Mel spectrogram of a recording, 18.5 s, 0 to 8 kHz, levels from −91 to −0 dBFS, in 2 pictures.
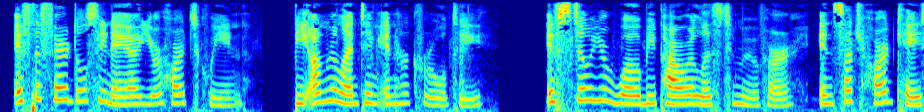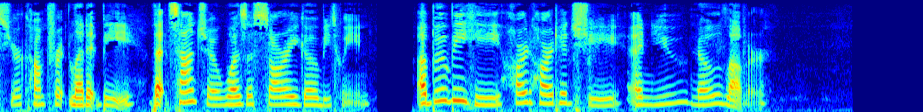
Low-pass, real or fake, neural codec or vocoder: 7.2 kHz; real; none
